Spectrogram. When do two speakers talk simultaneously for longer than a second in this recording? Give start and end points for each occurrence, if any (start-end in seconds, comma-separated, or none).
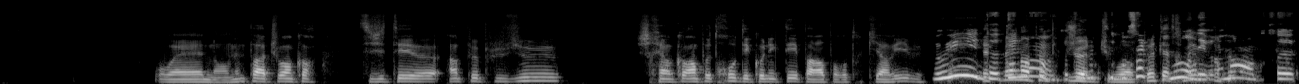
9.8-12.2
